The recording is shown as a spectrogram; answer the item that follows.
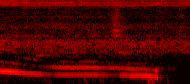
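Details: Indoors, a flat-nosed cat meets a peak-nosed cat for the first time: a single sustained low moaning yowl gliding gently downward for over two seconds, cut off with a short thump.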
